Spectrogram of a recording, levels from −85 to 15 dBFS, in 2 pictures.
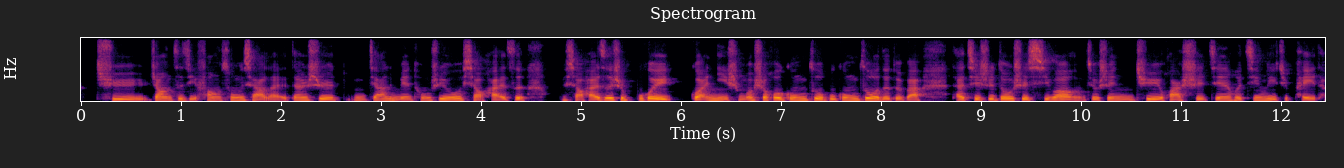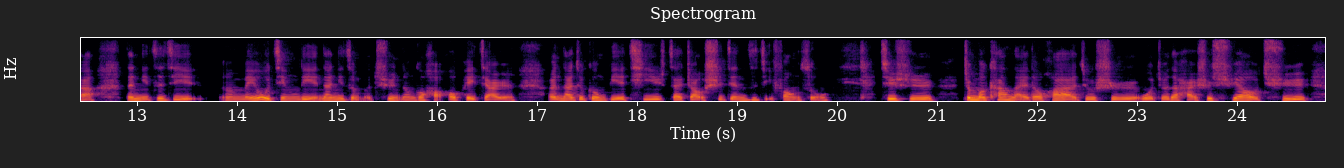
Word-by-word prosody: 去 150 Hz, -6 st, -1 dB
让 155 Hz, -1 st, +1 dB
自 180 Hz, +1 st, -2 dB
己 -, -, -4 dB
放 160 Hz, -4 st, -5 dB
松 175 Hz, +2 st, -1 dB
下 185 Hz, -, -1 dB
来。 -, -, -3 dB
但 175 Hz, 0 st, 0 dB
是 170 Hz, -2 st, +1 dB
你 155 Hz, -2 st, -6 dB
家 180 Hz, +2 st, -1 dB
里 190 Hz, -, -2 dB
面， 150 Hz, -1 st, -2 dB
同 160 Hz, 0 st, -5 dB
时 185 Hz, -, -1 dB
也 180 Hz, -, +5 dB
有 185 Hz, +3 st, +4 dB
小 205 Hz, -, -3 dB
孩 -, -, -1 dB
子， -, -, +1 dB, 0.4 s
小 180 Hz, -, -3 dB
孩 -, -, +2 dB
子 230 Hz, 0 st, +7 dB
是 230 Hz, -, +3 dB
不 205 Hz, -3 st, -4 dB
会 180 Hz, -6 st, +6 dB
管 175 Hz, +2 st, +3 dB
你 145 Hz, -4 st, -1 dB
什 145 Hz, -, -7 dB
么 160 Hz, +4 st, 0 dB
时 -, -, +2 dB
候 165 Hz, -, +6 dB
工 175 Hz, +3 st, +1 dB
作 190 Hz, -2 st, +5 dB
不 165 Hz, -1 st, 0 dB
工 175 Hz, +2 st, 0 dB
作 200 Hz, -2 st, +7 dB
的， 140 Hz, -, 0 dB
对 -, -, -2 dB
吧？ -, -, 0 dB, 0.3 s
他 160 Hz, -, +2 dB
其 165 Hz, +1 st, -1 dB
实 170 Hz, 0 st, 0 dB
都 185 Hz, +2 st, +5 dB
是 170 Hz, -4 st, +2 dB
希 170 Hz, 0 st, -2 dB
望 155 Hz, -4 st, +1 dB
就 155 Hz, -, -1 dB
是 160 Hz, 0 st, -1 dB
你 145 Hz, -4 st, -5 dB
去 155 Hz, -3 st, +2 dB
花 155 Hz, -1 st, -1 dB
时 140 Hz, -4 st, -4 dB
间 155 Hz, +2 st, -1 dB
和 160 Hz, -, 0 dB
精 180 Hz, +1 st, -4 dB
力 170 Hz, -, 0 dB
去 150 Hz, -, -10 dB
陪 -, -, 0 dB
他， -, -, -6 dB, 0.3 s
那 185 Hz, -, +3 dB
你 170 Hz, -4 st, 0 dB
自 205 Hz, +6 st, -1 dB
己， 340 Hz, -, -3 dB, 0.2 s
嗯， 150 Hz, -2 st, -6 dB
没 145 Hz, 0 st, -1 dB
有 255 Hz, -, +7 dB
精 150 Hz, -4 st, -5 dB
力， 155 Hz, -2 st, +1 dB
那 180 Hz, -, 0 dB
你 170 Hz, +2 st, -1 dB
怎 -, -, -3 dB
么 -, -, -10 dB
去 190 Hz, -3 st, -3 dB
能 145 Hz, -1 st, -7 dB
够 185 Hz, +2 st, -1 dB
好 -, -, -5 dB
好 -, -, +2 dB
陪 -, -, 0 dB
家 -, -, -2 dB
人， -, -, -3 dB, 0.3 s
呃， -, -, +2 dB
那 175 Hz, -2 st, 0 dB
就 165 Hz, -1 st, -1 dB
更 180 Hz, -2 st, 0 dB
别 145 Hz, -1 st, +1 dB
提 150 Hz, 0 st, -3 dB
再 155 Hz, -2 st, -1 dB
找 150 Hz, -, -1 dB
时 135 Hz, -, -5 dB
间 145 Hz, +4 st, -3 dB
自 215 Hz, -, -5 dB
己 330 Hz, -, -12 dB
放 -, -, -4 dB
松。 -, -, -6 dB, 0.5 s
其 180 Hz, -, +5 dB
实 175 Hz, 0 st, 0 dB, 0.3 s
这 -, -, +9 dB
么 185 Hz, -5 st, +5 dB
看 230 Hz, +2 st, -1 dB
来 125 Hz, -8 st, 0 dB
的 155 Hz, +4 st, +1 dB
话， 165 Hz, 0 st, +1 dB
就 155 Hz, -1 st, -2 dB
是 150 Hz, -3 st, -2 dB
我 140 Hz, -2 st, +1 dB
觉 140 Hz, -, -3 dB
得 170 Hz, -, +1 dB
还 125 Hz, -6 st, -3 dB
是 200 Hz, -, 0 dB
需 210 Hz, +3 st, -2 dB
要 190 Hz, -8 st, +3 dB
去， 165 Hz, -3 st, -1 dB
170 Hz, 275 characters per minute, -20 LUFS, 155-185 Hz, 0.5 s, 这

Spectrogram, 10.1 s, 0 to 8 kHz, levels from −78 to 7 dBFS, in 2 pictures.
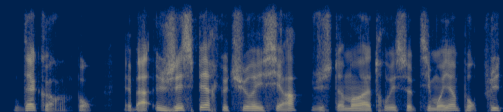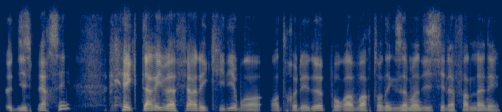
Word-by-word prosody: D'accord. 130 Hz, +5 st, -1 dB
Bon. -, -, -8 dB, 0.3 s
Et, -, -, -8 dB
bah, 110 Hz, +1 st, +4 dB
j'espère 145 Hz, +5 st, +3 dB
que -, -, -4 dB
tu 135 Hz, +2 st, -2 dB
réussiras, 125 Hz, 0 st, +2 dB
justement 115 Hz, +2 st, -2 dB
à 115 Hz, 0 st, +3 dB
trouver 115 Hz, -2 st, -5 dB
ce -, -, -1 dB
petit 110 Hz, +5 st, -6 dB
moyen 115 Hz, +4 st, 0 dB
pour 135 Hz, -, -7 dB
plus 150 Hz, -1 st, -4 dB
te -, -, -4 dB
disperser 140 Hz, -, -2 dB, 0.5 s
et 175 Hz, -3 st, +10 dB
que -, -, -9 dB
tu -, -, +9 dB
arrives 150 Hz, +1 st, +5 dB
à -, -, +7 dB
faire 140 Hz, -2 st, +2 dB
l'équilibre 125 Hz, +2 st, -4 dB
en 110 Hz, -2 st, -3 dB
entre 120 Hz, -, -8 dB
les 110 Hz, -1 st, -5 dB
2 145 Hz, +5 st, 0 dB
pour 130 Hz, -, -6 dB
avoir 115 Hz, +1 st, 0 dB
ton 115 Hz, -, -7 dB
examen 110 Hz, +3 st, -2 dB
d'ici 110 Hz, +2 st, -3 dB
la 105 Hz, -, -3 dB
fin 110 Hz, -, -4 dB
de 105 Hz, -, -10 dB
l'année. 115 Hz, -4 st, -3 dB
120 Hz, 225 wpm, -25 LUFS, 110-140 Hz, 0.5 s, et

